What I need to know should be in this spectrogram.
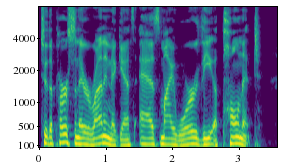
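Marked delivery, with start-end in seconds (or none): none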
